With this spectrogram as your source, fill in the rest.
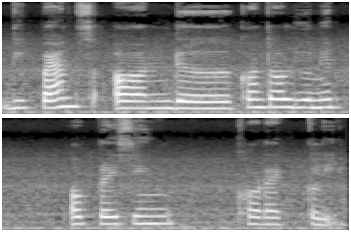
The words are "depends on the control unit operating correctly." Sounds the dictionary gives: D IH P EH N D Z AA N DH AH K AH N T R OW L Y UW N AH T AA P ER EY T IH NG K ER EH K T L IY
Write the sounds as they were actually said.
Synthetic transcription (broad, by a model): D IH P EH N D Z AA N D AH K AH N T R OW L Y UW N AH T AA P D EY S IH NG K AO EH K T L IY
